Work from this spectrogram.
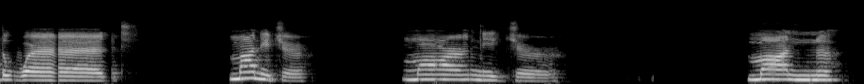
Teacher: you add the suffix e r and it becomes a noun and it has three syllables we tend to stress the first syllable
